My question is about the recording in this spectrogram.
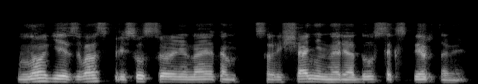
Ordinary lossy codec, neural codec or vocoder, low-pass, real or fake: MP3, 64 kbps; codec, 32 kHz, 1.9 kbps, SNAC; 7.2 kHz; fake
